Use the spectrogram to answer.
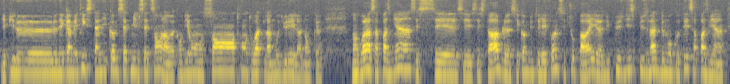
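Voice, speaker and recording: A man chats casually as an amateur radio operator, with faint noise in the background. His pitch is ordinary and his phrases often close on short verbal tags. He is from northeast France. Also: steady tone, normal speed. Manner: chatty, habitually tags phrases with "là" and "hein". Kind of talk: casual radio contact chat.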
